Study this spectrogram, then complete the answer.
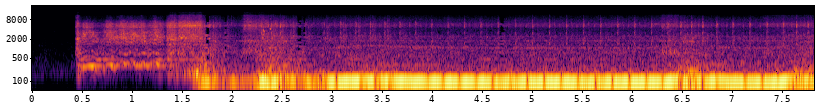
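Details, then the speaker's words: Holden HK engine at start-up with no oil yet reaching the top end: cranks, fires, settles to a lumpy idle with a light ticking over the top end; lifter short of oil. "no oil coming up yet there's definitely a kick in there a lift the chip I've got no oil coming up to the top end at the moment"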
